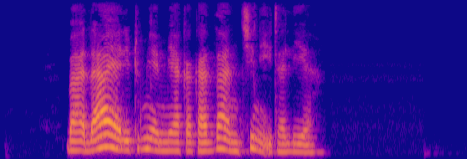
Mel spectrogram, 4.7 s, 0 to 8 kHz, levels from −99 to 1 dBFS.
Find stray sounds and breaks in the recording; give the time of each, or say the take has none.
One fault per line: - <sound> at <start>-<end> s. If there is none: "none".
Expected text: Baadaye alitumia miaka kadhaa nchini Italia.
none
